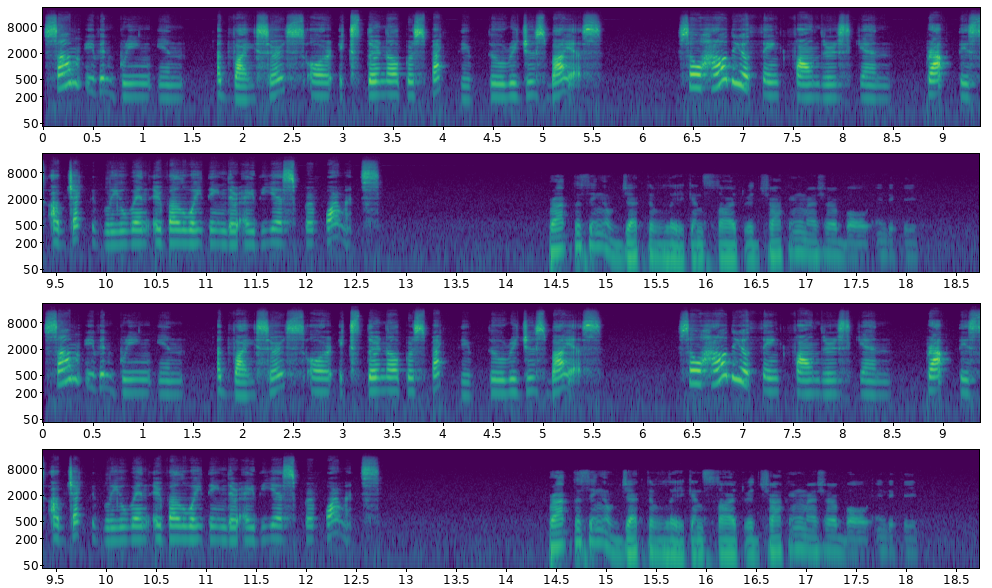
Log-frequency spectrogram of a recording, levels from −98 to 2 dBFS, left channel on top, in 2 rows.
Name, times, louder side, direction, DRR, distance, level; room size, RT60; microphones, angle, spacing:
voice 1, 0.0-1.4 1.7-5.6 6.4-8.5 8.8-12.7, left 2 dB, 10° left, 4.8 m, -28 dB
voice 2, 14.4-18.2, right 1 dB, 40° right, 6.1 m, -41 dB
open air
head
